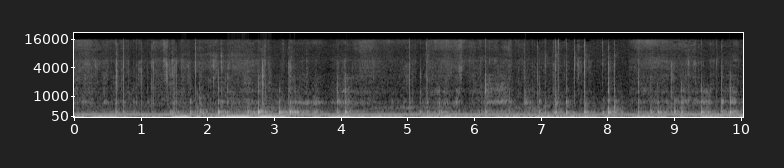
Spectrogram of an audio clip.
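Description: Fingers softly tap on books with paper and cardboard covers in a quick, uneven patter of light, dull taps, some sharper than others. The taps sit over a steady low hum and fade quickly.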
